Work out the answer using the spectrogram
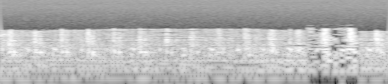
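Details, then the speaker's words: Fast, regular light knock tapping steadily over a muffled idle of a truck that shakes while stationary, with check engine light on; knocking present, source not pinned down. "do you hear the knocking that's not supposed to happen"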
